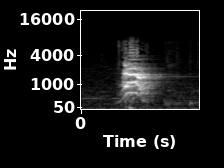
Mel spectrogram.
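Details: Single sharp yelping bark from Lucy, an eight-week-old Beagle puppy wary of a tom cat, with a brief ringing tail afterwards in an otherwise quiet room.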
